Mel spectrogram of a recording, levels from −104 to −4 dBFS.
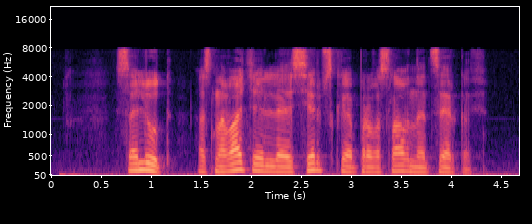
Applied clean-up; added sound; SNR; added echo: none; none; none; none.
